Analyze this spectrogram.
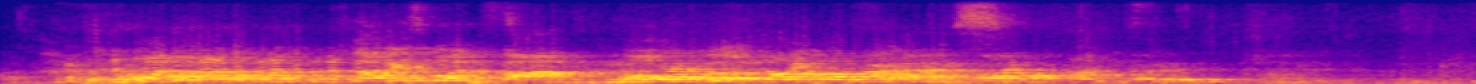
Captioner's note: audience laughs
